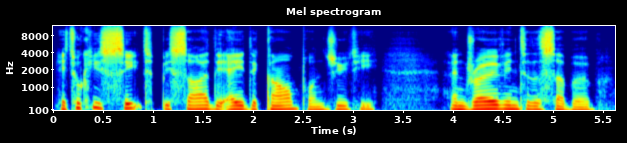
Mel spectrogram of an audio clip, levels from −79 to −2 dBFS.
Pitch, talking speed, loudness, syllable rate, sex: 130 Hz, 170 wpm, -17 LUFS, 4.8 syllables/s, male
